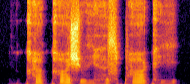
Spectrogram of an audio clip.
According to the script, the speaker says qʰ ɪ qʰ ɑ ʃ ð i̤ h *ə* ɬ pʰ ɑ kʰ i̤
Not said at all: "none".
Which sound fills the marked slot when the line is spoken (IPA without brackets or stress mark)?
ə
